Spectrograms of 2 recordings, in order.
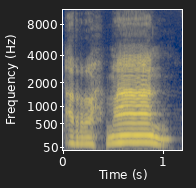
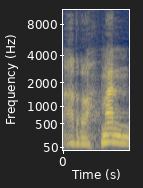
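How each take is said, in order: First: The vowel after the m is drawn out. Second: The vowel after the m is short. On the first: The speaker calls it right. "tapi Ar-Rahman ... mimnya panjang" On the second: The speaker calls it wrong. "bukan Ar-Rahman"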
